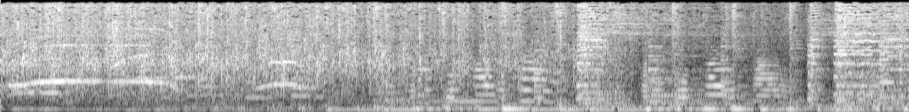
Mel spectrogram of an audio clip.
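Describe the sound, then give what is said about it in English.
An audience applauds steadily for several seconds, a dense wash of clapping with some cheering and indistinct voices mixed in, staying loud throughout. “Yeah, you can clap if you want.”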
